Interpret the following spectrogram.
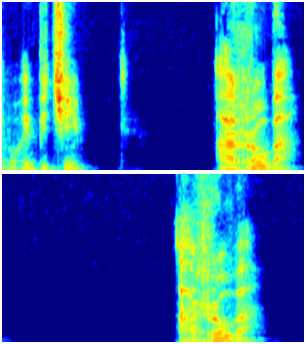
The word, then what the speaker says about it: arroba: mas como vocês já viram, é pronunciado diferente. E eu coloquei esse R duplo aí em vermelho, não foi à toa, não. Ele tem aquele som vibrante múltiplo que eu mostrei antes.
